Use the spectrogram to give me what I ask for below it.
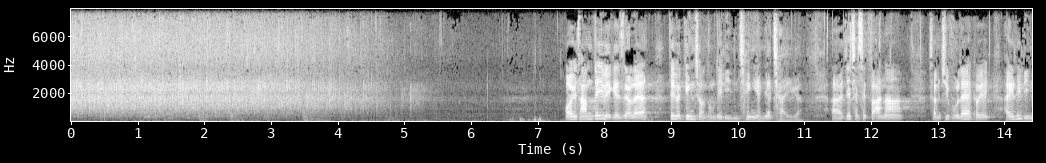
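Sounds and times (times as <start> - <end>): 
audience applause welcoming a guest: 0.0 - 5.4
speech: 7.4 - 14.4.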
